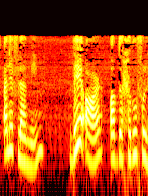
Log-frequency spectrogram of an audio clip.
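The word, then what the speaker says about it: الم: Lam and Mim are joined together. But they are pronounced separately.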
